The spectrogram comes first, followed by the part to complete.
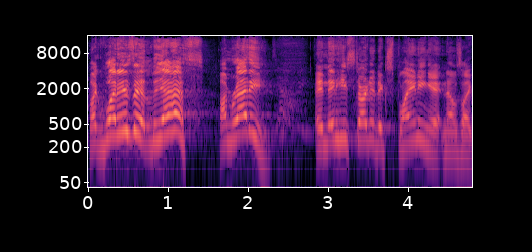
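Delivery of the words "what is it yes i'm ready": mock yelling, high pitch, drawn out. Retelling a string of texts, yelling at the phone: retelling yelling at a phone. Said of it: "I was yelling at my phone".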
